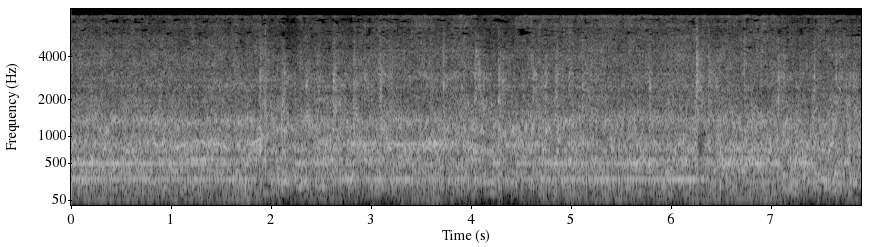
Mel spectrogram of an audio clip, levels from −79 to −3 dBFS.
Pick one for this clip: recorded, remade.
remade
